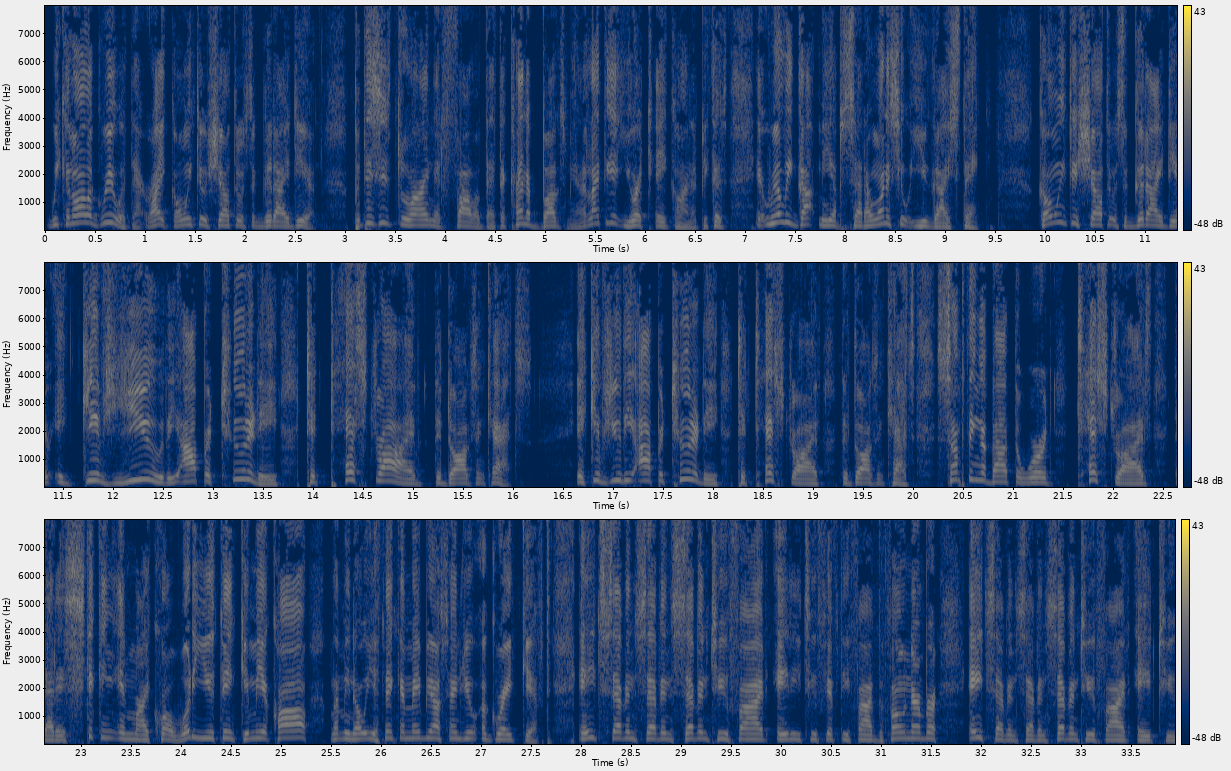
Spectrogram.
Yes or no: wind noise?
no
